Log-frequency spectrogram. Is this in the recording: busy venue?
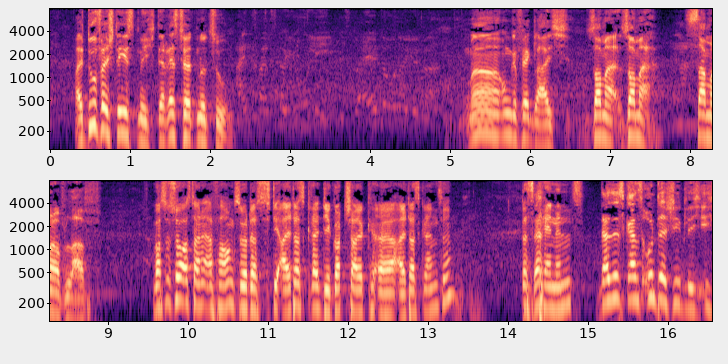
yes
